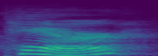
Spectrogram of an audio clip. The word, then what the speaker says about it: pear: Another exception, so we have pear, same rhymes with wear, like wear clothes.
